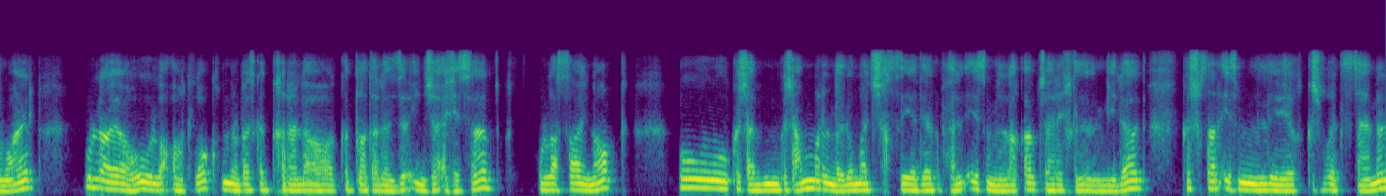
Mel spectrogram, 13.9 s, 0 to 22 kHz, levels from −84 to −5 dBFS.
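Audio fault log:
throughout: AMR wideband (HD Voice) codec. The speech is rough and raspy, with heavy damage that fits the lowest 6.6 kbit/s mode. A spectrogram shows nothing above 6.9 kHz, a smeared noise band above 6.4 kHz, and blurred, patchy harmonics below.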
